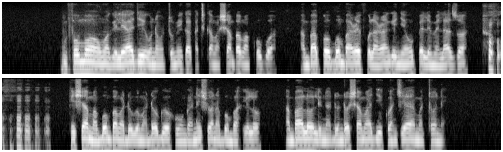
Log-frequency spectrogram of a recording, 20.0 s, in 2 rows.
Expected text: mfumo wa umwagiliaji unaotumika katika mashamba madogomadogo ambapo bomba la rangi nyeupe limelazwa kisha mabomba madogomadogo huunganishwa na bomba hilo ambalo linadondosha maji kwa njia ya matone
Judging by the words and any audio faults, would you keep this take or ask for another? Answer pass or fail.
fail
